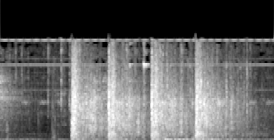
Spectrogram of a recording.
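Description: Gunfire in Fallout New Vegas while sniping giant ants: several heavy, loud shots in quick succession, each with a broad blast and a lingering tail, over low background noise.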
